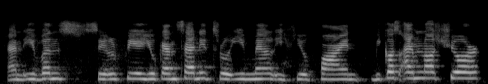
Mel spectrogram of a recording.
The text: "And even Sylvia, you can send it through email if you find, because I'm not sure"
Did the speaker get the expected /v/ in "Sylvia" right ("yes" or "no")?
no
